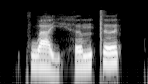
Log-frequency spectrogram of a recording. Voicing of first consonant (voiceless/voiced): voiceless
